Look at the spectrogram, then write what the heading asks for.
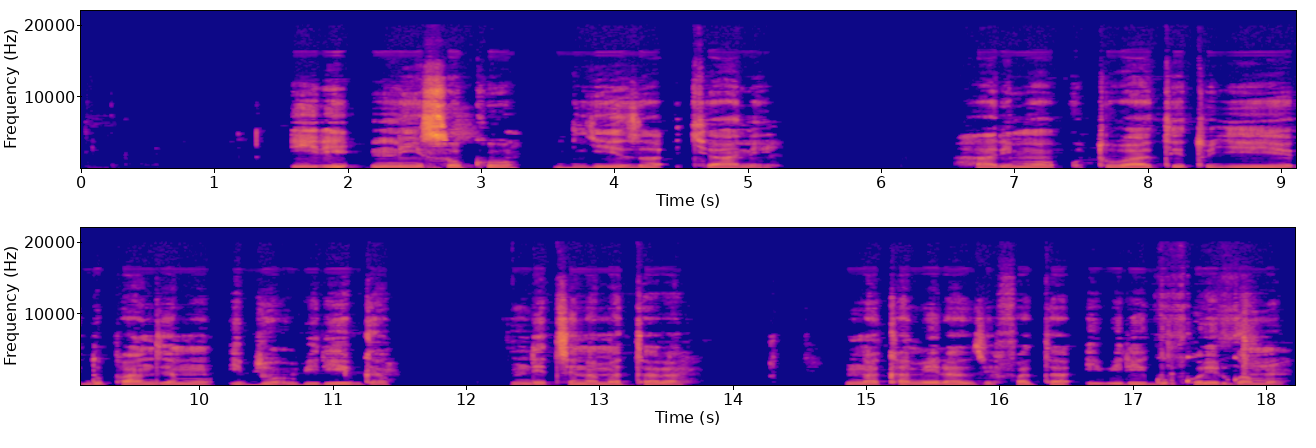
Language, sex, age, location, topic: Kinyarwanda, female, 18-24, Kigali, finance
